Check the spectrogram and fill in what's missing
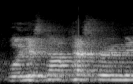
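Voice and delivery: loud, high snap of a fed-up mother; exasperated mom yell. Retold or imitated. Mother shouting at her pestering child in the store, exasperated yell. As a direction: yell it like a mom worn down by nagging. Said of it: "that's what she would say".

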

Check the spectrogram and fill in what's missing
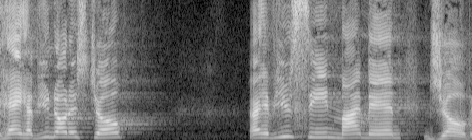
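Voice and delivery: lightly voiced proud God showing off his man; God boasting about Job. God pointing Job out to Satan, lightly voiced proud boast. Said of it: "He's like".

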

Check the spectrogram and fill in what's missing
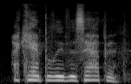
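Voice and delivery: soft, subdued disbelief; acted hushed dismay; stunned grief. Followers taking in his death, stunned and quiet. Followers mourn after he dies.

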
